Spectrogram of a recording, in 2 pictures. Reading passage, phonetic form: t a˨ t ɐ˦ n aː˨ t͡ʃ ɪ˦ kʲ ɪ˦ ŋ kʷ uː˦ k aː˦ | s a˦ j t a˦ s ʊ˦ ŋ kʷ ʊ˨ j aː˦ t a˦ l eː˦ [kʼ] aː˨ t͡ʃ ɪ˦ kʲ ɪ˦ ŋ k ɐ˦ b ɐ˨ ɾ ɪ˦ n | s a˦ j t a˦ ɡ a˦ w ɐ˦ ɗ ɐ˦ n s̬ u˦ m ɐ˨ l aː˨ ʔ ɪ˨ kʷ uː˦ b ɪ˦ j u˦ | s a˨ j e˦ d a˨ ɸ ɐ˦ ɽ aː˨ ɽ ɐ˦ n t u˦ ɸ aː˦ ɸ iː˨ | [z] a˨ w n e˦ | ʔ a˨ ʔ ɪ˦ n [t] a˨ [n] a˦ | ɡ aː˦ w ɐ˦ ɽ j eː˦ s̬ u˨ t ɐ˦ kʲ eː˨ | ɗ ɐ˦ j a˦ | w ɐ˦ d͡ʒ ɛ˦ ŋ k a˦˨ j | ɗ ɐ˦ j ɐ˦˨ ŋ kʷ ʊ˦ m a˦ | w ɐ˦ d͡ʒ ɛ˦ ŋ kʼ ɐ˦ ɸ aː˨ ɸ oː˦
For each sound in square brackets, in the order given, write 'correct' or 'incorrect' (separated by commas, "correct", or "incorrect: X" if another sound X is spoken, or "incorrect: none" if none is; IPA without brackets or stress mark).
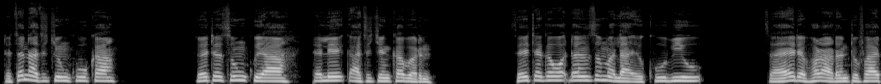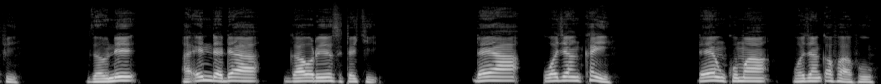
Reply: correct, correct, incorrect: d, incorrect: d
